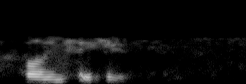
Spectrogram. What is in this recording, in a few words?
decoded speech, parrot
